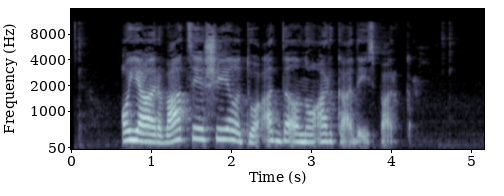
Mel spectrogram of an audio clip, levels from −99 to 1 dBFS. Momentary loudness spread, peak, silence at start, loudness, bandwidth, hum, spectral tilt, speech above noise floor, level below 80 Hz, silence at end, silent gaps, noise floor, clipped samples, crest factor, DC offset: 14 LU; -8 dBFS; 0.65 s; -24 LUFS; 11.5 kHz; none; -5.5 dB/octave; 46 dB; -66 dBFS; 1.1 s; none; -69 dBFS; under 0.1%; 18 dB; under 0.1%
